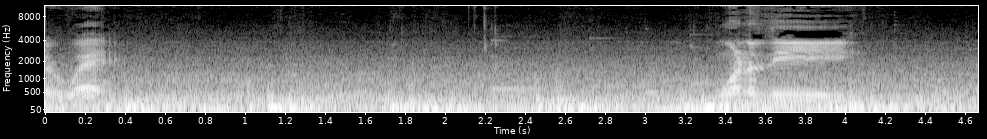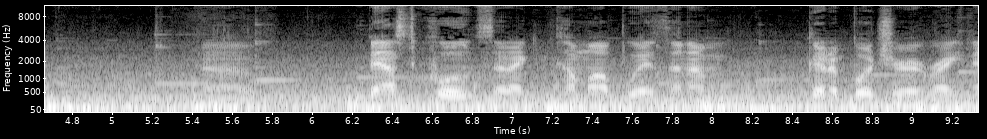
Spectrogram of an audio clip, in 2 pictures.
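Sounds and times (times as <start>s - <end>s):
road noise inside a moving car: 0.0s - 9.3s
speech: 0.1s - 0.5s, 3.4s - 4.2s, 6.3s - 9.3s.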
